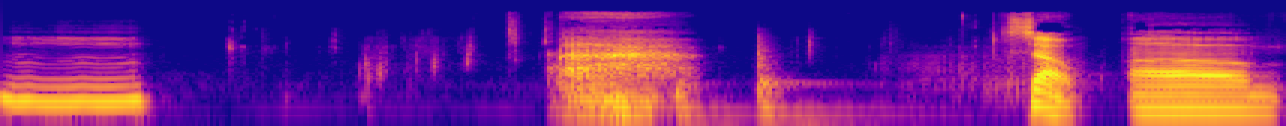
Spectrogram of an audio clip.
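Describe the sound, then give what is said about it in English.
A brief slurping sip of a drink, taken to hydrate, then a few small mouth clicks and a quick gulp, framed by short hummed voice sounds before and after. “I need to hydrate, and I'm going to take another sip here real quick.”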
